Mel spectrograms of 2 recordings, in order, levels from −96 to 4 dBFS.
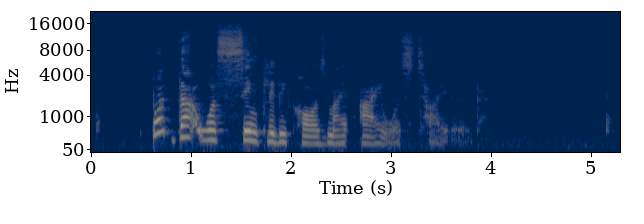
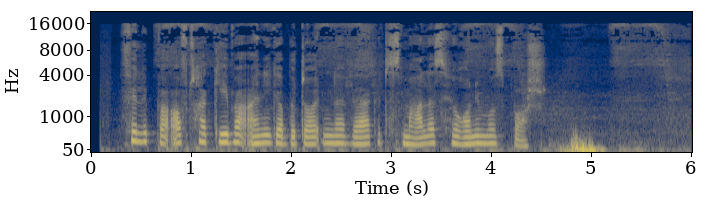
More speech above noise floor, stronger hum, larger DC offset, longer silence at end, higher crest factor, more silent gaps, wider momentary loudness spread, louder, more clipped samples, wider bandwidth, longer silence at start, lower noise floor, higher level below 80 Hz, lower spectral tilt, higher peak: first, 41 dB vs 21 dB; neither; neither; first, 1.75 s vs 0 s; about the same, 20 dB vs 16 dB; neither; first, 22 LU vs 18 LU; second, -45 LUFS vs -24 LUFS; neither; about the same, 15.5 kHz vs 16.5 kHz; first, 0.6 s vs 0.1 s; first, -87 dBFS vs -44 dBFS; second, under -90 dBFS vs -32 dBFS; second, -4.5 dB/octave vs -6 dB/octave; second, -28 dBFS vs -8 dBFS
